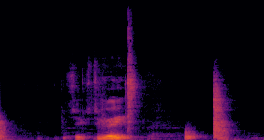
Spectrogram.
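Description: Dice clatter and tumble across a table.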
